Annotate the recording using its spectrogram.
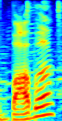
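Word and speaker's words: Bobba: So the product is called boba, but it's spelled B-O-B-B-A, so boba.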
